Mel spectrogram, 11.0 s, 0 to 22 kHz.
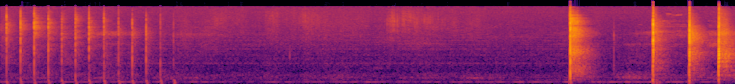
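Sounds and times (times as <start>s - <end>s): hands tapping in head massage: 0.0s - 2.8s.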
